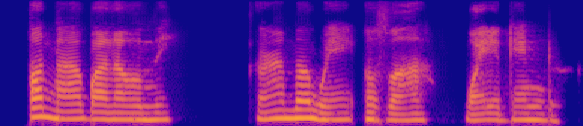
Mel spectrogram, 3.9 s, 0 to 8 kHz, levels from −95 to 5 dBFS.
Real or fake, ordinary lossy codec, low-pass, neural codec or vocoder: fake; none; none; codec, 16 kHz, 1 kbps, X-Codec, HuBERT features, trained on general audio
